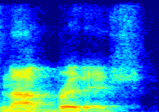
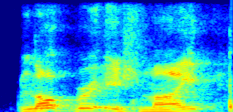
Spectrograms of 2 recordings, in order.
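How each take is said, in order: First: Said in the usual way. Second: Hammed-up British mate-speak; mock British accent. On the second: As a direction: put on a jokey British voice. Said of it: "If I were British".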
